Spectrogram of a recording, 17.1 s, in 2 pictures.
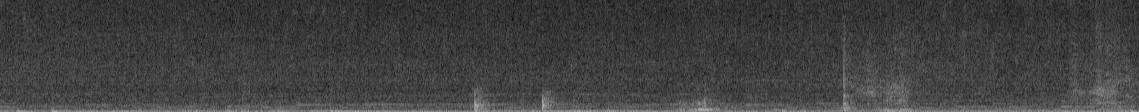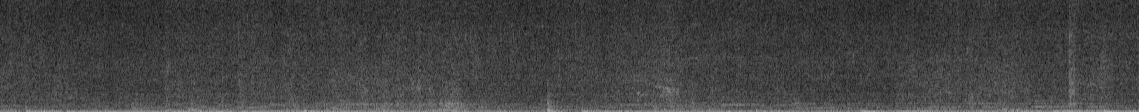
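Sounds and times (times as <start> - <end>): frying sizzle in oil: 0.0 - 17.0
wooden spoon knocking on pan: 3.5 - 4.4.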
